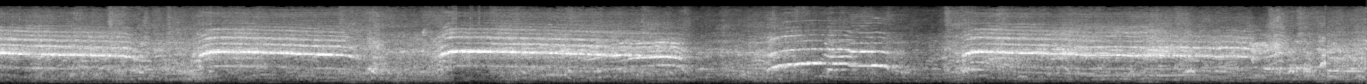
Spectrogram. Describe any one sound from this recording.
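A man sings loud, long notes through a microphone.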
